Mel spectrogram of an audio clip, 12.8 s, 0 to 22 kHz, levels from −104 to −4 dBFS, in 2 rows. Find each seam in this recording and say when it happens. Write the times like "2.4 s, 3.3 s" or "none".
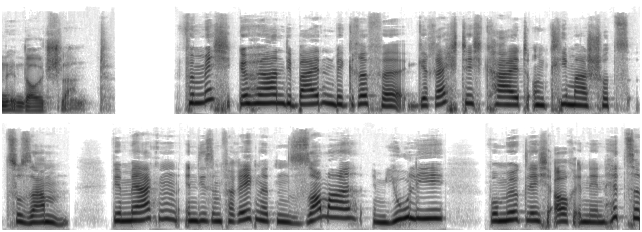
none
